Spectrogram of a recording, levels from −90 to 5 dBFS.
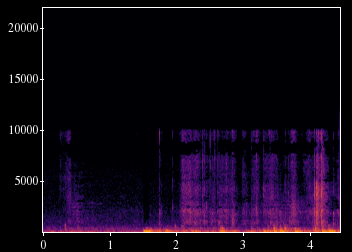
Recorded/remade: recorded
